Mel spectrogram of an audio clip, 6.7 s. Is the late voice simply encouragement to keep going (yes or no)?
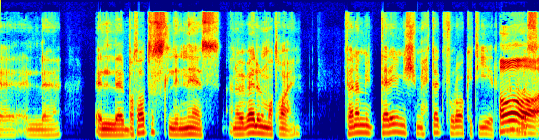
no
